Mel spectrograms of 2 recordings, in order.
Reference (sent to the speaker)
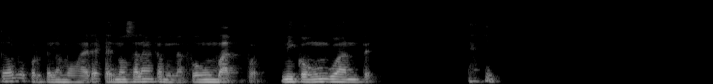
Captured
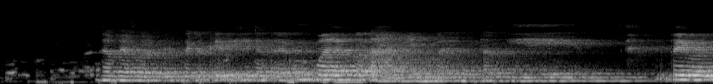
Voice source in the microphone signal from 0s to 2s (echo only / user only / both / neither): both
